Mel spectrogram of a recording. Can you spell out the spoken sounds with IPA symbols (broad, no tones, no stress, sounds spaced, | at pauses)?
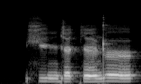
ç i ŋ ɡ ɛ k ɛ̃ ɖ ə˞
